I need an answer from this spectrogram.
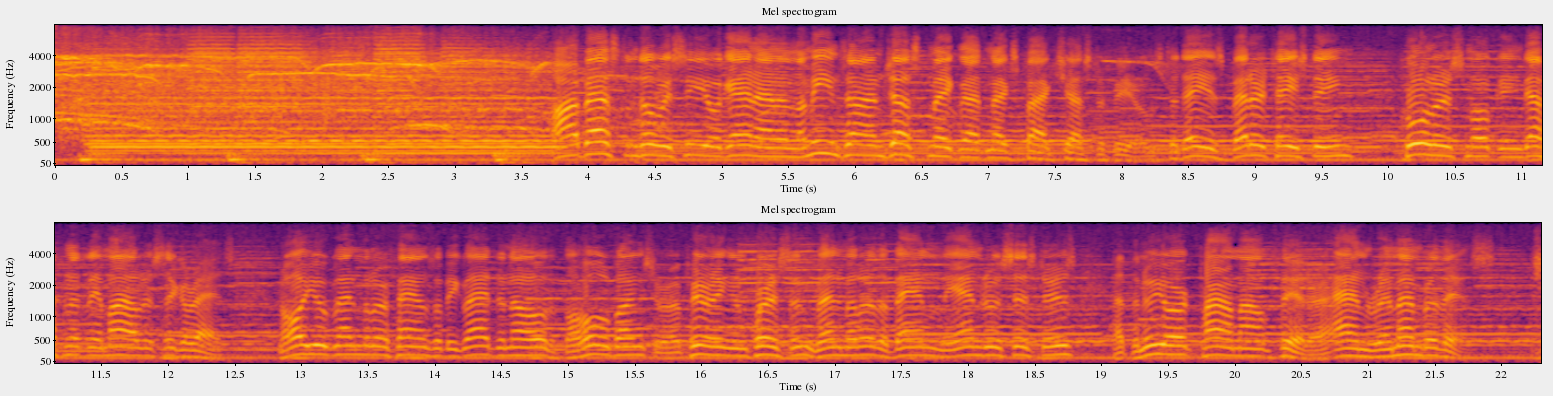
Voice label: Closing Announcements; The Chesterfield Broadcasts; 1939-1940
